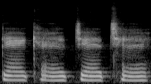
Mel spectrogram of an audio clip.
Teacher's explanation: पहला और दूसरा वर्ण हमारा अघोष में आता है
